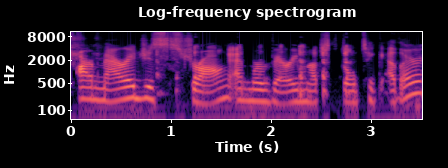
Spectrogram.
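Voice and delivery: ordinary talk

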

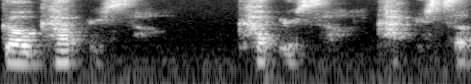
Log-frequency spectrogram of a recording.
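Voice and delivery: soft, hushed, urging, repeated whisper. Retelling a voice heard urging self-cutting: imitating a whisper. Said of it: "I would hear a whisper like this".

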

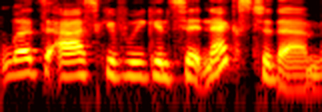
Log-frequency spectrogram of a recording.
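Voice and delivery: usual speaking voice

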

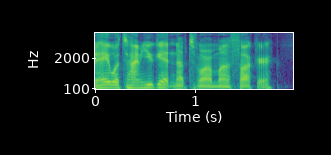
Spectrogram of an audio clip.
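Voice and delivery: mock deadpan, straight-faced delivery. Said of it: "said with a very straight face".

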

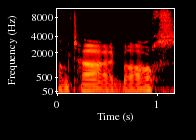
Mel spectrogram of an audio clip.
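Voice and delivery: deep voice, calmed down with breath. Showing how to get a voice deep: imitating Michael Clarke Duncan. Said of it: "you gotta pretend you're Michael".

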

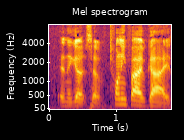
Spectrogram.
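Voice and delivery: ordinary talk

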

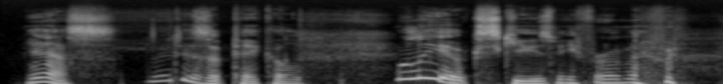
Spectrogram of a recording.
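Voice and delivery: forced-calm, polite, bottled fury with swooping pitch. Retelling a cartoon scene: imitating Homer Simpson's forced calm fury. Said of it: "fucking furious, but you gotta put on a professional".

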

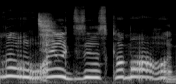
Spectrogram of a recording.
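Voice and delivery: very high, campy put-on voice. In a comedy bit, speaker plays Emily answering a doubter: Emily voice.

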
